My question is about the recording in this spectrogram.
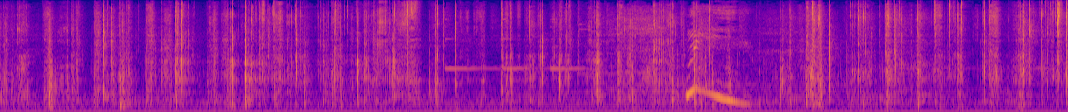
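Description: Plastic packaging of a toy multipack crinkling and crackling as it is handled and pulled open, a dense run of rapid crackles, with a short falling squeak about seven seconds in.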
